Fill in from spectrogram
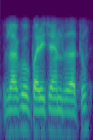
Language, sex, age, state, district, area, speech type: Sanskrit, male, 18-30, Maharashtra, Nagpur, urban, conversation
